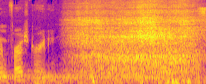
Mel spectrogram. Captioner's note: construction equipment whirring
